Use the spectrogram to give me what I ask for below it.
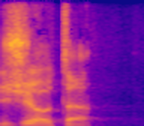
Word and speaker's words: Jota: How's the J pronounced? – Jota. – Jota. Okay. So Portuguese.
